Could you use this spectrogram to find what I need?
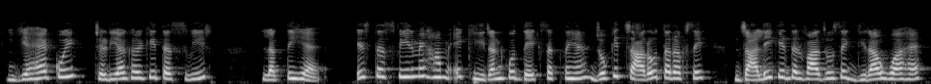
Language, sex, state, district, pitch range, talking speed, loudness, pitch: Hindi, female, Bihar, East Champaran, 245-320 Hz, 185 wpm, -17 LUFS, 275 Hz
